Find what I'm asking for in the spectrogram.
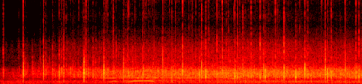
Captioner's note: audience cheers and applause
